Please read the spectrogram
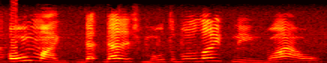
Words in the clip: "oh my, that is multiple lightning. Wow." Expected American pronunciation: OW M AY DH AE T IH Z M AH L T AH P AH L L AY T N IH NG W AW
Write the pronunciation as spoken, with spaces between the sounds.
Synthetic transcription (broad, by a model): OW M AY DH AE T IH Z M AH L T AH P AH L L AY T N IH NG W AW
